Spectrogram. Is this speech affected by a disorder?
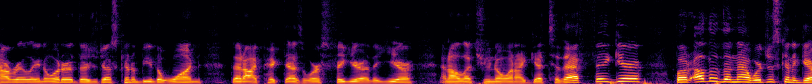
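No.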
